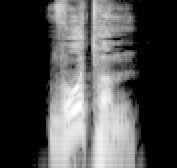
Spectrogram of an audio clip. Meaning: 1. say 2. vote
- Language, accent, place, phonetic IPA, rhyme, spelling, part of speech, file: German, Germany, Berlin, [ˈvoːtʊm], -oːtʊm, Votum, noun, De-Votum.ogg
